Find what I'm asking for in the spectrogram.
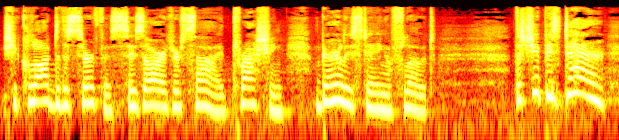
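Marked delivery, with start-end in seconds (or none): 5.1-6.1 high, excited call; mild shout. A narrator's reading. Rescuer points out the ship while swimming, mild shout. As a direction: shout it with raised pitch, little extra volume. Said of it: "he shouted".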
